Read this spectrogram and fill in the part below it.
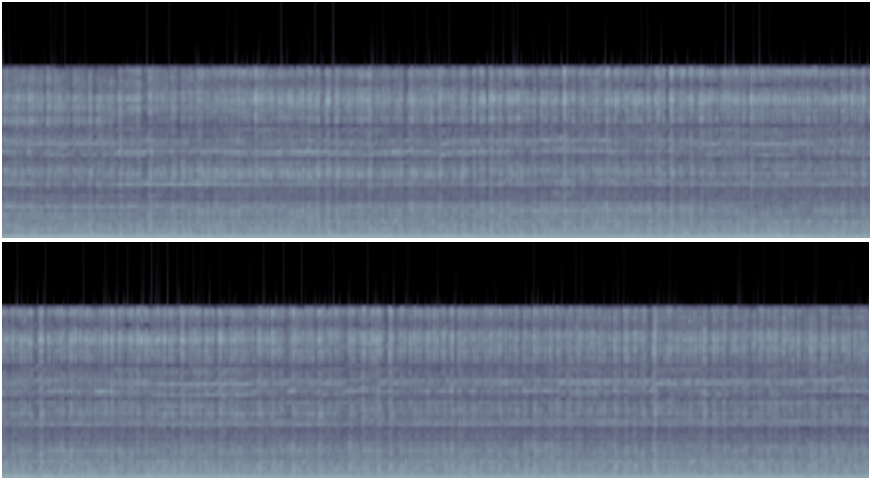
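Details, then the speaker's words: Electric grain mill (Wondermill) grinding berries into flour: steady high motor whine with gritty crackling of grain; crackle fades once berries pass through, normal milling. "so as the sound dies down you can tell whenever the berries have gone all the way through because you can't hear that crackling popping noise anymore"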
